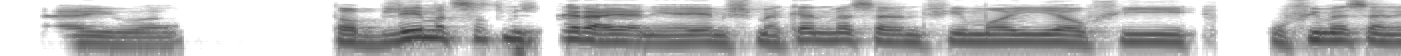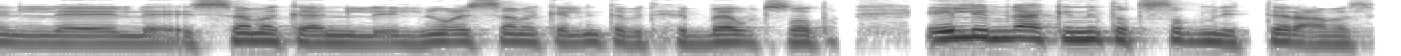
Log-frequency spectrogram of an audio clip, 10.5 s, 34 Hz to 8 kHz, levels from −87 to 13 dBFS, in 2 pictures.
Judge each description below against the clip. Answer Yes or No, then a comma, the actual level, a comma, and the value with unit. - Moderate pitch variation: Yes, average, 3.9 semitones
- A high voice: No, medium, 140 Hz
